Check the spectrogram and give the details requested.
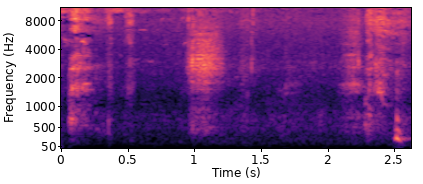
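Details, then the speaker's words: Adult sneezes with a sharp, hissing burst, then coughs once shortly after, in a small room during a radio show; sneeze and cough. "Oh, you all right? Ooh, a sneeze and a cough. How'd that work"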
